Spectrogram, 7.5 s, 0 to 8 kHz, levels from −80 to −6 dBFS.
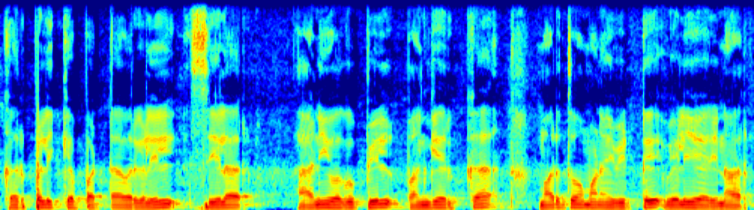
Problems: constant background noise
